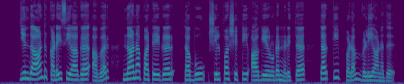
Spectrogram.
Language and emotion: Tamil, neutral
